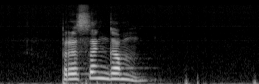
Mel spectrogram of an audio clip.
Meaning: 1. discourse, lecture, speech, oration, sermon 2. proclamation, public declaration
- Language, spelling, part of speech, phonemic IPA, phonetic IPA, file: Tamil, பிரசங்கம், noun, /pɪɾɐtʃɐŋɡɐm/, [pɪɾɐsɐŋɡɐm], Ta-பிரசங்கம்.ogg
